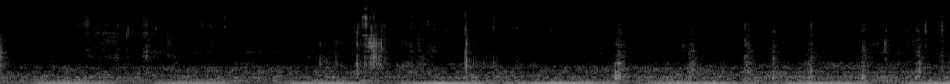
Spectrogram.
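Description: Close-up biting and chewing of a crispy fried chicken sandwich topped with mac and cheese. The breading crunches in scattered short crackles, the loudest a little over three and a half seconds in.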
